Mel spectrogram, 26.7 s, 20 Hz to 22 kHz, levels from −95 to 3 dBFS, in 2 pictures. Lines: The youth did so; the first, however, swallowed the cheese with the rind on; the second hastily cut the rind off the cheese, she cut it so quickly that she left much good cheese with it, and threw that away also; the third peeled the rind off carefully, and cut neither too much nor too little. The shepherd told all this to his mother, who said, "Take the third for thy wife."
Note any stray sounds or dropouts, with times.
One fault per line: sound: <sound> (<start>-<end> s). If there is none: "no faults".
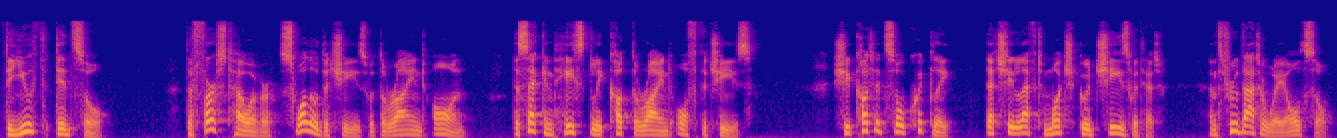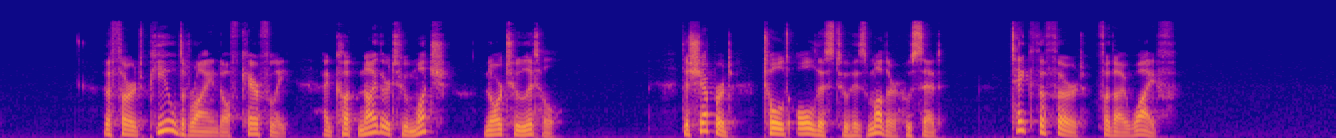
no faults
